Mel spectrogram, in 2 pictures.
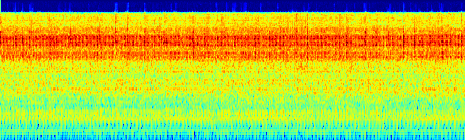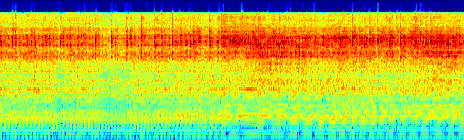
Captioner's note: engine running poorly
